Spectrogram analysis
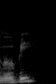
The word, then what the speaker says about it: Mubi: It took me literally until we had the episode where I said Mubai to realize that it is a play on the word movie. Mubi.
